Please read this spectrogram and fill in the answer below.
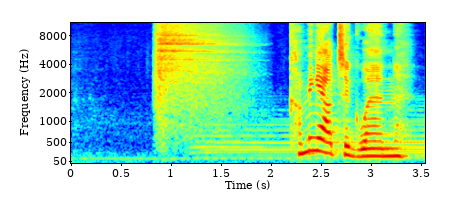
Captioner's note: exhaling heavily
